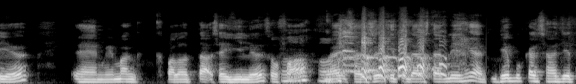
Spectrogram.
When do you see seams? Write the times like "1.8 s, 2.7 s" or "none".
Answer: 4.8 s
